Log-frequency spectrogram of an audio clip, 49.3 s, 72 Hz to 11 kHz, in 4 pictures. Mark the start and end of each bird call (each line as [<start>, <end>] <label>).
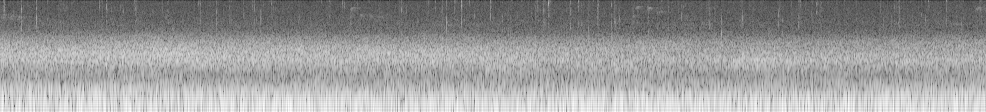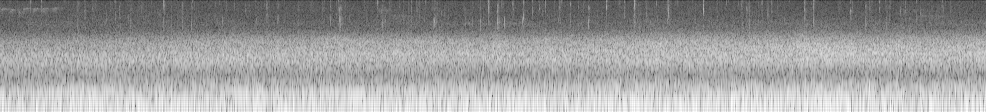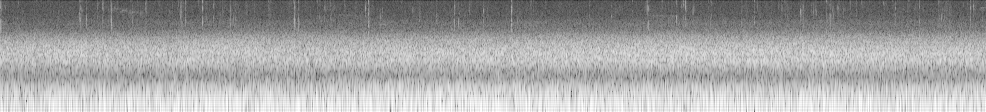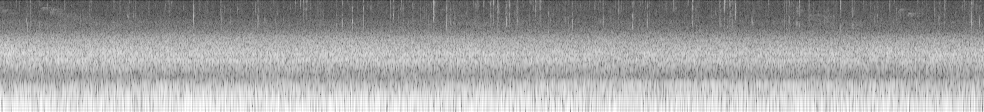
[7.74, 13.44] Black-capped Chickadee (Poecile atricapillus)
[37.34, 38.54] Black-capped Chickadee (Poecile atricapillus)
